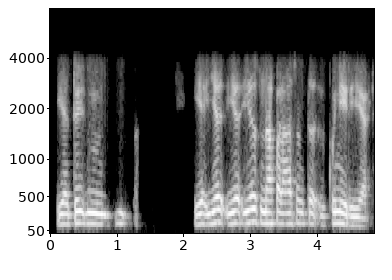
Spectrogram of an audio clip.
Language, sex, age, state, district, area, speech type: Kashmiri, male, 30-45, Jammu and Kashmir, Bandipora, rural, conversation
